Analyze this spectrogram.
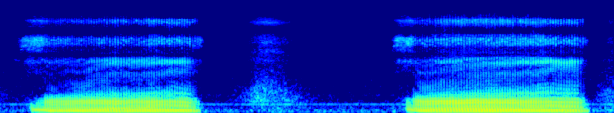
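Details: Sleeping French bulldog: two long, deep, buzzing snores on the breath in, with a soft breath out between them; loud snoring.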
